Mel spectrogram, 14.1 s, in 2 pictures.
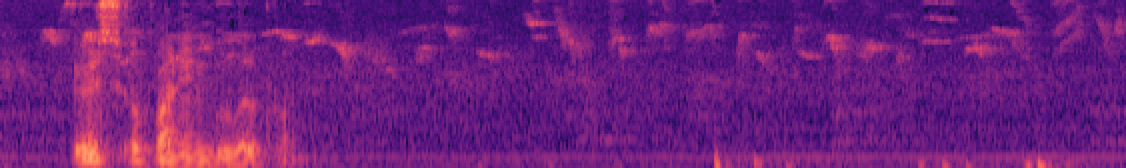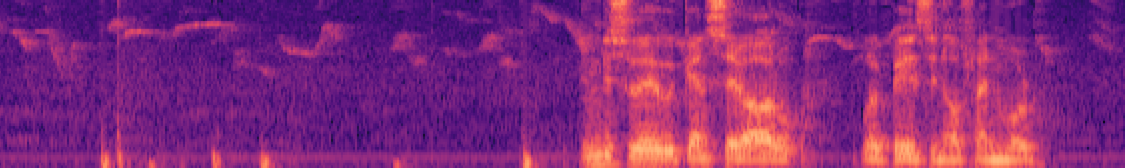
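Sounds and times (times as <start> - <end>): small birds chirping: 0.0 - 14.0
soft low knocks: 4.4 - 6.8, 7.6 - 10.6.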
